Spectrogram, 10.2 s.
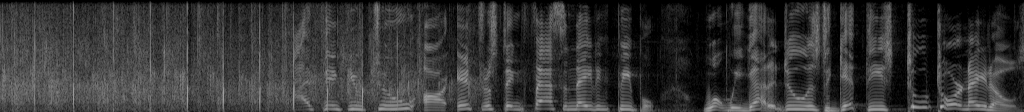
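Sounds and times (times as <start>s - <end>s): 
scattered hand clapping: 0.0s - 5.0s
speech: 3.2s - 10.2s.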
